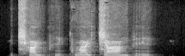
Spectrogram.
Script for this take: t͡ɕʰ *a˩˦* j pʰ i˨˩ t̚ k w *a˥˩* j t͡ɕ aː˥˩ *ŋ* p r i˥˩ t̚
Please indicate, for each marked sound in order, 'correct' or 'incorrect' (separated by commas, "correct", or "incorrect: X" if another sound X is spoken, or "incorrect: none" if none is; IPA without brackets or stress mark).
incorrect: a˥˩, correct, correct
